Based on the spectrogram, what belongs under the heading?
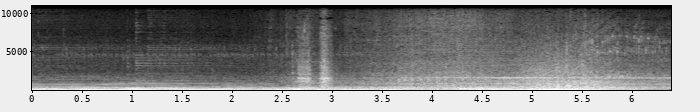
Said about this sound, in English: He watches the car disappear.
